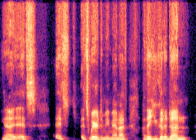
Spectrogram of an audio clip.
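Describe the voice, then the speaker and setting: A man's voice: sits high, moderate pace. A man hosting a casual sports talk show, making his points informally and emphatically, repeating them for stress.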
